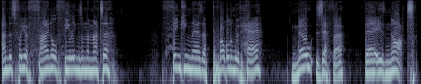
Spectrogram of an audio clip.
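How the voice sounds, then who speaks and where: A man reading a storybook character, an exasperated, blunt teenage boy who speaks firmly and deliberately. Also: sits high, warm tone, dry recording, voice pushed up. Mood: angry, emphatic. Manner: firm, emphatic, deliberate.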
